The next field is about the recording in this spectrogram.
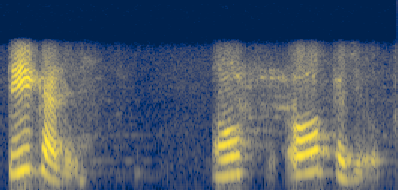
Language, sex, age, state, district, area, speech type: Punjabi, female, 30-45, Punjab, Pathankot, rural, conversation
